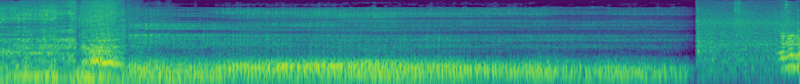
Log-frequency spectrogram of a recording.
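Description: Intro sound effect: a short rushing burst, then a long, low lion roar lasting about five seconds that cuts off abruptly about a second before the end.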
